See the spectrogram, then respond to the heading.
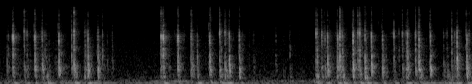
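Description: Fingertips of both hands type on a ROYCHE Disney Mickey Mouse plastic retro membrane keyboard with round brown keycaps, a pink frame and a Mickey badge. Quick, bright, dry key taps come in three bursts separated by two short pauses, each tap dying away almost at once.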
